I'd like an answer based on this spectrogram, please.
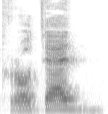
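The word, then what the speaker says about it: protegge: This double G is like a DG, right? So a same rule applies as the double T to form it. I don't do two G's. I do the long A, right? I go up to the D and then I don't say it. Protɛgge. And then I say like a J, right? Like the just, like in English, just, right?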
